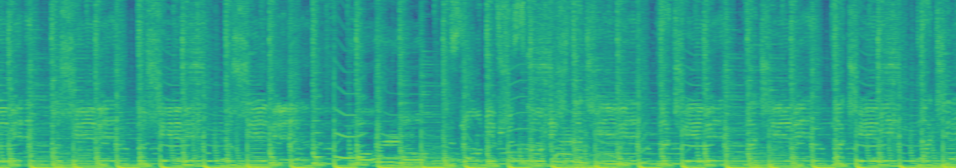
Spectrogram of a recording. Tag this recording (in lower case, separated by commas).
music, disco, dance music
